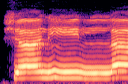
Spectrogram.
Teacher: lafz jalalah dibacakan nipis 2 harakat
